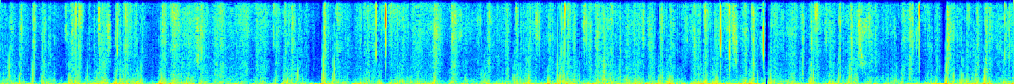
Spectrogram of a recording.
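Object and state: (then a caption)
Furry microphone windscreen being scratched. Long fingernails scratch and rub a large, fluffy synthetic-fur windscreen covering a microphone held close up. The result is a loud, continuous wash of rapid, muffled scraping and rumbling, almost entirely deep low-end thumps with no bright content.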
